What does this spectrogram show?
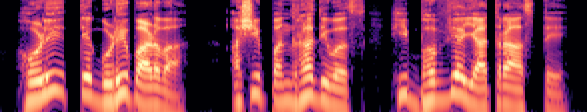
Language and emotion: Marathi, neutral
